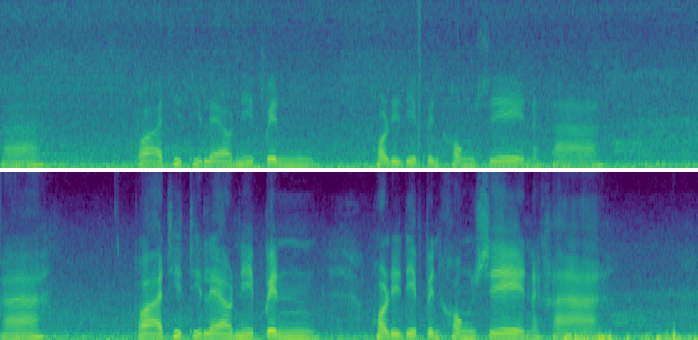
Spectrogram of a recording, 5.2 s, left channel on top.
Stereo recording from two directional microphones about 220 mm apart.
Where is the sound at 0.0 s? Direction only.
15° right (ahead or behind).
